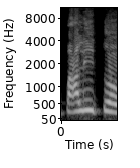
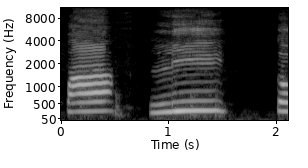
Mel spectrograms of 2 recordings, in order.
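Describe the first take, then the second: First: Said in the usual way. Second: পালিত as "paa... lee... to", each held; very slow teaching split of পালিত, ending on a long O; syllable-by-syllable demonstration. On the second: Shown as a demonstration. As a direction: stretch every syllable of পালিত with pauses between. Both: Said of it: "ও হয়ে যাবে".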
